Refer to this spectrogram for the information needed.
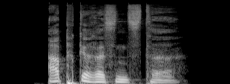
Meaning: inflection of abgerissen: 1. strong/mixed nominative/accusative feminine singular superlative degree 2. strong nominative/accusative plural superlative degree
- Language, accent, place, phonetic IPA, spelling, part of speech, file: German, Germany, Berlin, [ˈapɡəˌʁɪsn̩stə], abgerissenste, adjective, De-abgerissenste.ogg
